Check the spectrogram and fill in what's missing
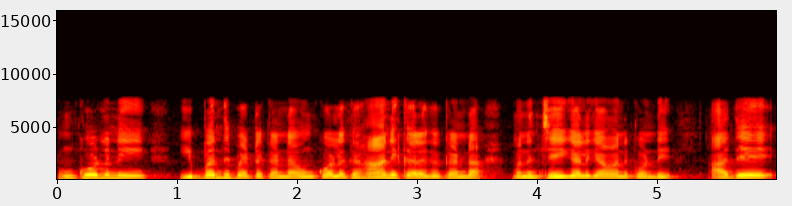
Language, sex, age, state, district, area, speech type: Telugu, female, 45-60, Andhra Pradesh, Krishna, rural, spontaneous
